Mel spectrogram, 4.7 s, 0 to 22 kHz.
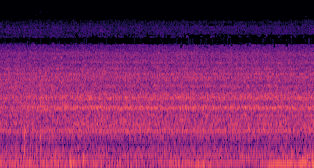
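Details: Water pump after repair: its 1-inch suction line had been reduced to half an inch, causing strange noise and cavitation. With the correct suction size restored, it gives a steady, even hum with a smooth hiss and no crackling, drawing water cleanly and running normally.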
